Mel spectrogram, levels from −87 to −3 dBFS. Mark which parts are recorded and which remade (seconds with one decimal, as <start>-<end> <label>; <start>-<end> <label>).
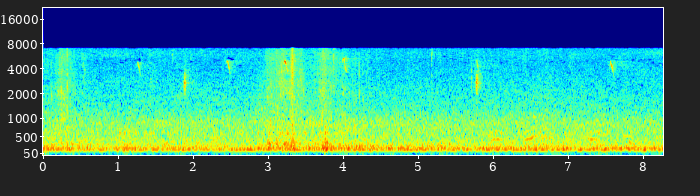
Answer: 0.0-8.3 recorded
